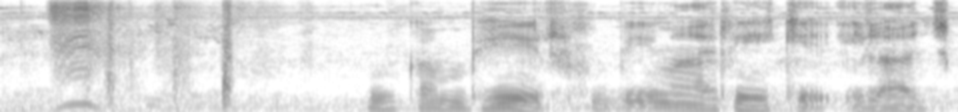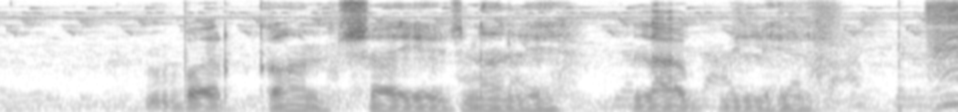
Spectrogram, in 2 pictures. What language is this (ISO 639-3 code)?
hne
